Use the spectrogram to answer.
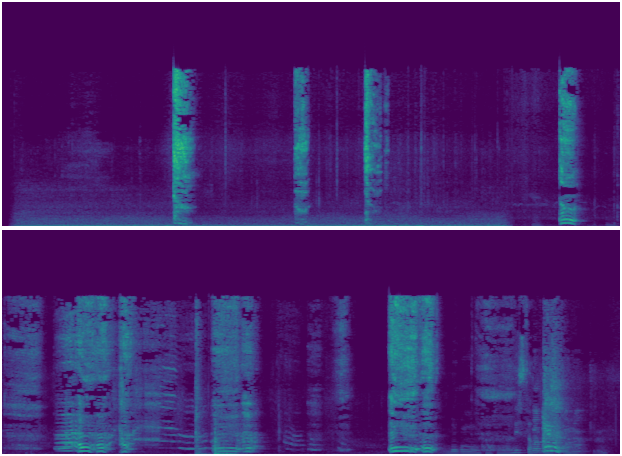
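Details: Harsh, abrupt barking coughs from a young child with croup, a viral airway infection; cold air is advised at home to ease breathing.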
